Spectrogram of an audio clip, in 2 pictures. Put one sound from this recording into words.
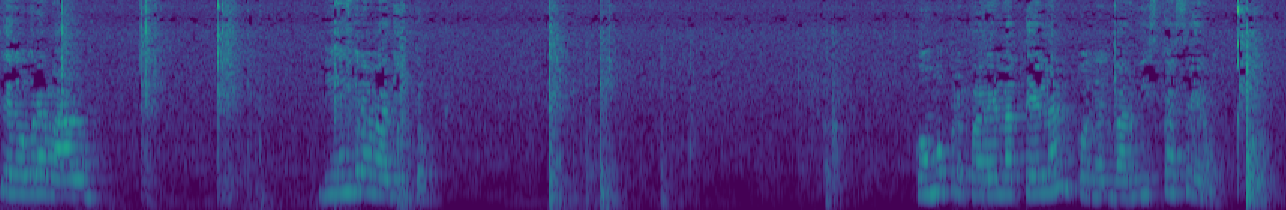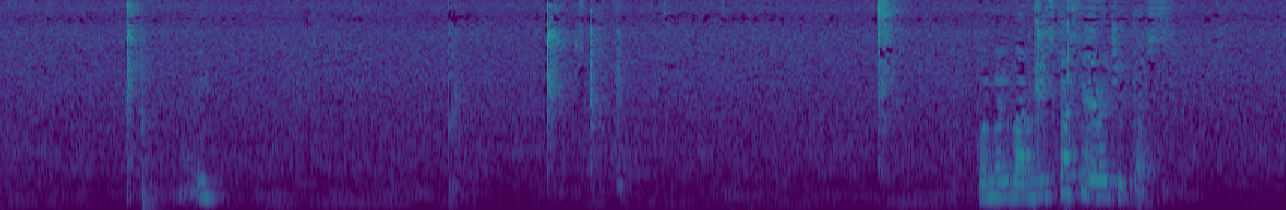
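A woman speaks calmly and close by, explaining in short bursts.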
